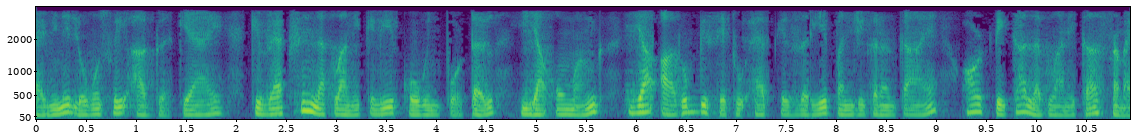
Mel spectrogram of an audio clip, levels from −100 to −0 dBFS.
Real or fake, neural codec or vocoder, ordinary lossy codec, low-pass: fake; codec, 16 kHz, about 1 kbps, DyCAST, with the encoder's durations; AAC, 16 kbps; 3.6 kHz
